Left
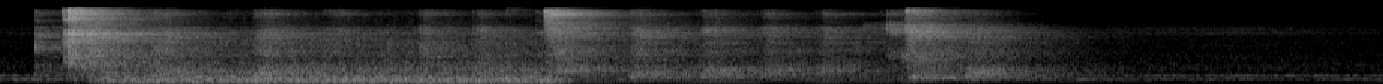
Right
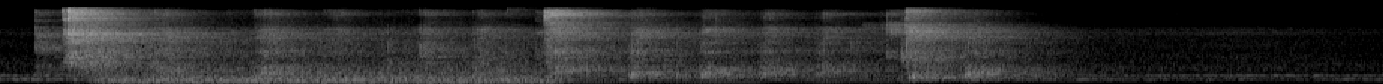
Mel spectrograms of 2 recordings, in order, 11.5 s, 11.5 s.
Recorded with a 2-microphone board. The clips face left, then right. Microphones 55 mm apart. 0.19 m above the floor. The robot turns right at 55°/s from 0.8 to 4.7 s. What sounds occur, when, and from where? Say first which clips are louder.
0.3 s chewing: left 1 dB; 40° left (ahead or behind), 0.8 m; by 8.2 s 70° right (ahead or behind), 0.8 m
